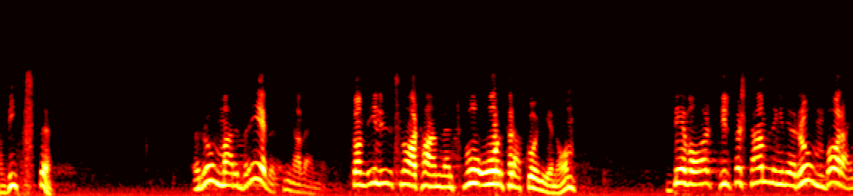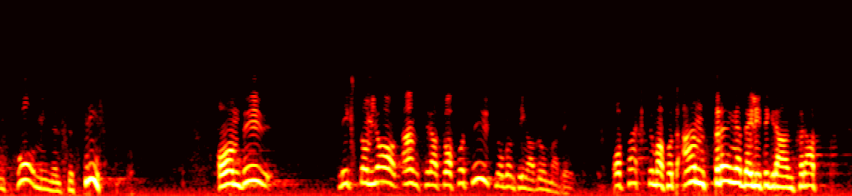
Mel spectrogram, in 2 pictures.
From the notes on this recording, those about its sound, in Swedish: Inspelad i Saronkyrkan, Göteborg 1980-10-19.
